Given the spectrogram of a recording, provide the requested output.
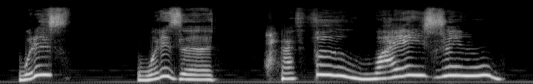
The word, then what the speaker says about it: Hefeweizen: like, what is a Hefeweizen? Hefeweizen? That's a W. Why would you pronounce W like a V?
